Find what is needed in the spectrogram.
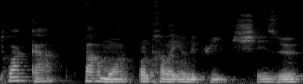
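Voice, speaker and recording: Talking at a fairly slow pace, a man has a medium-pitched voice with a dark, mellow tone that is somewhat breathy. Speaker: online business coach. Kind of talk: live stream presentation. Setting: live stream.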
